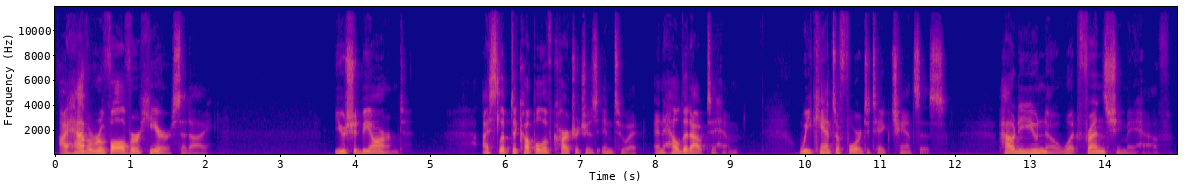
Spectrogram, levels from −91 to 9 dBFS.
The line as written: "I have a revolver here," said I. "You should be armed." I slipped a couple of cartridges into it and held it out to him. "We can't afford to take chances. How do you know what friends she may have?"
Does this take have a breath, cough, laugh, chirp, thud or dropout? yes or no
no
